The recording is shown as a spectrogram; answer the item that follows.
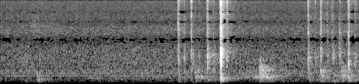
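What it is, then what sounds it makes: Plastic laptop keyboard typing. Fingertips type on the black plastic chiclet keys of a dark grey laptop keyboard, giving quiet, short, dry clicks that cluster after a near-silent first two seconds. One tap lands noticeably sharper and louder than the rest, and there is no ring after each key press.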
